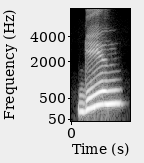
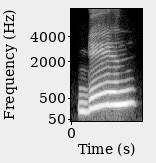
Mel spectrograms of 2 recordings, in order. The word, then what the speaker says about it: gehen: فعندي gehen gehen sehen wohnen. تمام، كل ده ما كانش فيه الها منطوقه اصلا.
